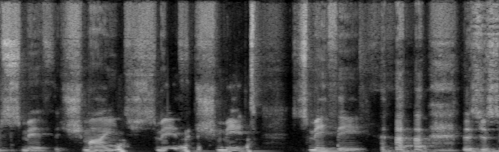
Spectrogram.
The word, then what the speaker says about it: Smith: And it was Buchalfa who slotted in for Irvine, and actually Schmeidt, the guy you could call Eric Smith, but he's Swedish. It's actually pronounced Eric Schmeidt.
